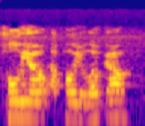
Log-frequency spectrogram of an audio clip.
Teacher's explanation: the Spanish way of saying the double L's, where it sounds like a long Y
